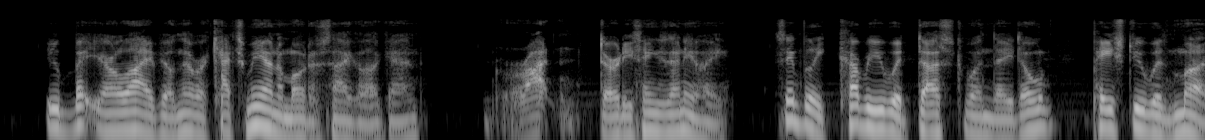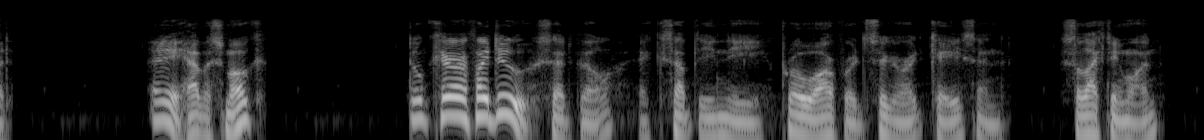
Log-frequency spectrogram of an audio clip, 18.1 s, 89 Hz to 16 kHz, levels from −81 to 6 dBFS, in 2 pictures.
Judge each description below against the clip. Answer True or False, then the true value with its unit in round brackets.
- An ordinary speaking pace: True (160 wpm)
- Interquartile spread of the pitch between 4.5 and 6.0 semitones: True (5.4 semitones)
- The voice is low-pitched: True (110 Hz)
